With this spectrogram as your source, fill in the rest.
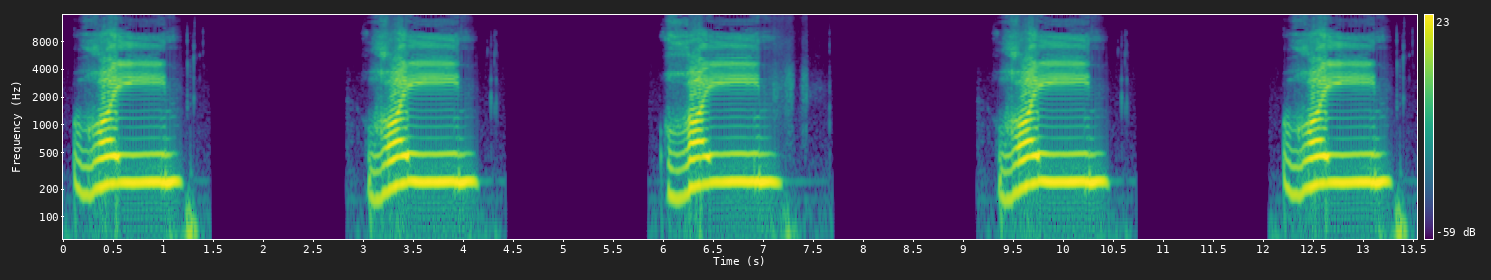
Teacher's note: अब आप इस हर्फ की अदायगी शुरू करेंगे। जुबान की जड़ को ऊपर उठा के उसके मखरज पर लगाएंगे। हंठों को गोल नहीं करेंगे और जुबान के बीच में कर्व भी आएगी।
